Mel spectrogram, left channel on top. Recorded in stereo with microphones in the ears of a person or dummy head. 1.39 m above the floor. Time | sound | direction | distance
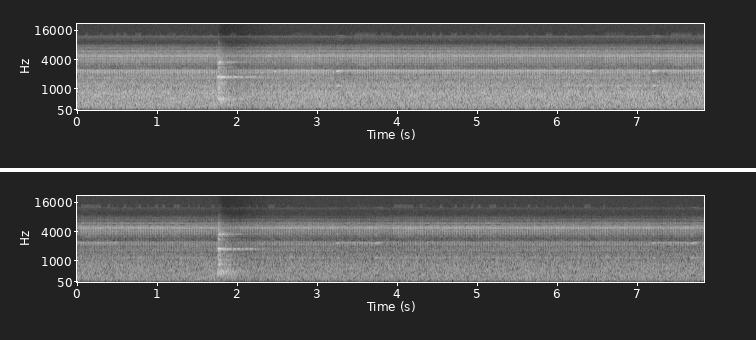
1.8 | a piano | 25° left (ahead or behind) | 1.3 m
